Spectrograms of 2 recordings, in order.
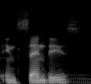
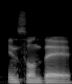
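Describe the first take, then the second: First: It is said with an English-style pronunciation. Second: It is said with a French-style pronunciation. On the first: "I am not pronouncing it like that" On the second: "proper, like French pronunciation"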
